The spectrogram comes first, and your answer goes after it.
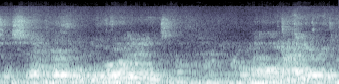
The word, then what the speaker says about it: Metairie: suburb of New Orleans, Metairie, Louisiana. That's what I heard them pronouncing it down there.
